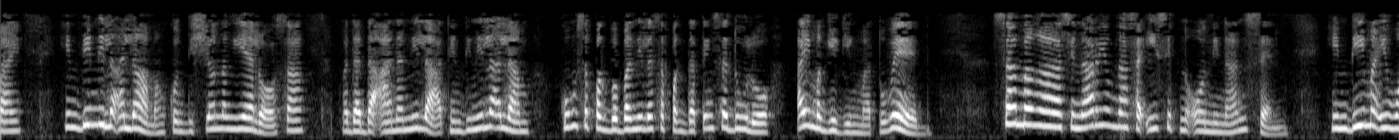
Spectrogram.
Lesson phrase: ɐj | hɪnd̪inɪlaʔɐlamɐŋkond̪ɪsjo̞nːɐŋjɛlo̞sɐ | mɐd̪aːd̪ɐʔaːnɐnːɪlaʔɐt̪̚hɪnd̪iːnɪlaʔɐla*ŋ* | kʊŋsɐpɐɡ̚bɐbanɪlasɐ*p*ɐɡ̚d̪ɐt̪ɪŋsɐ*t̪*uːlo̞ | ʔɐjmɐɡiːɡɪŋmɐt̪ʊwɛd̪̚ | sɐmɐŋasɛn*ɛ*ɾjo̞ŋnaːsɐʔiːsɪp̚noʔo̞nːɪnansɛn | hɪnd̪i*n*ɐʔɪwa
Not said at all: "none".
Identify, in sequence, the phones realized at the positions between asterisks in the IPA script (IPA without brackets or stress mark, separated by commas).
m, p, d̪, a, m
